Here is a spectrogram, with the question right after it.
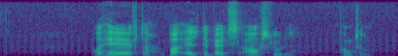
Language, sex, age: Danish, male, 25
